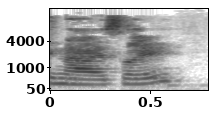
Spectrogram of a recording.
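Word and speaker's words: Knisley: Mine is just Lucy Nisley. My last name has a silent K in it at the beginning, like knife or knickerbocker.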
